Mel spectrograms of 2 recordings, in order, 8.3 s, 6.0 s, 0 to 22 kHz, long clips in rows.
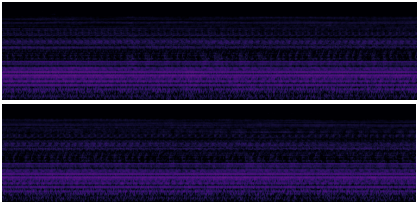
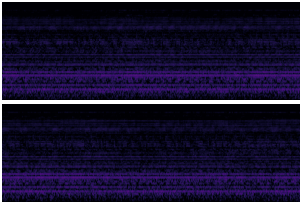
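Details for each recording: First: AC TIG welding aluminium S13 catch cans, vertical welds, after switching to square wave: steady, even electric buzz with no crackle or wander, arc burning smoothly and definitely more stable than before. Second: AC TIG welding aluminium Nissan S13 catch cans: harsh electrical buzz with a restless edge as the arc wanders all over the place, unstable, with the welder chasing a blow-out almost the whole way.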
